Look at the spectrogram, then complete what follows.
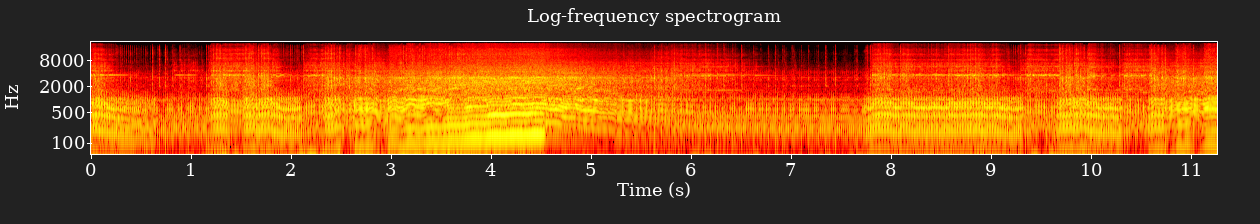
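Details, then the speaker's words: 1997 Stihl Pro Series FS two-stroke trimmer on a 90-degree day, before tuning: it revs slowly and hesitantly, bogging before full speed and unable to climb back into the power band under load. The owner says this cold-natured behaviour is abnormal. "a lot of people would say it needs to warm up but i've used this weed eater obviously for a very long time it's not normal for it to be very cold natured like this"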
